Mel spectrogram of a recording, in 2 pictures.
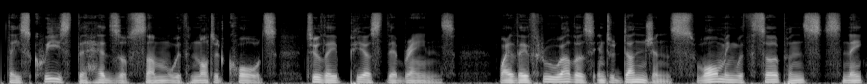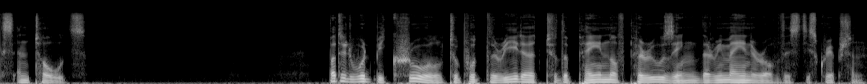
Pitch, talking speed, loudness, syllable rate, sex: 95 Hz, 155 wpm, -19 LUFS, 4.4 syllables/s, male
